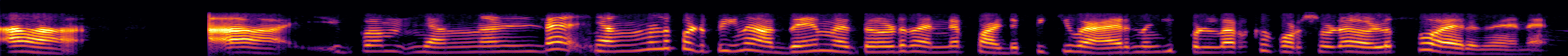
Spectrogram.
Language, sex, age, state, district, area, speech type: Malayalam, male, 45-60, Kerala, Pathanamthitta, rural, conversation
